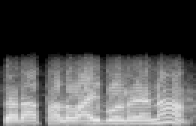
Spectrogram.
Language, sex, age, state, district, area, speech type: Hindi, male, 30-45, Uttar Pradesh, Prayagraj, rural, conversation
